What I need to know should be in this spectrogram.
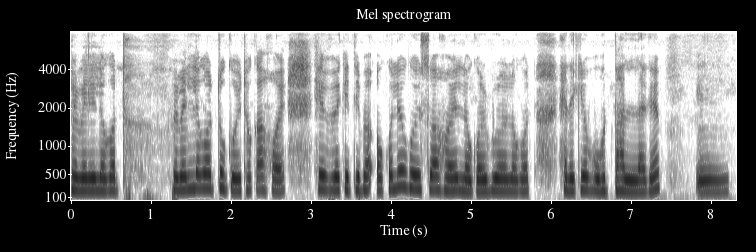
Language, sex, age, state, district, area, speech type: Assamese, female, 18-30, Assam, Dibrugarh, rural, spontaneous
